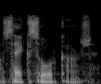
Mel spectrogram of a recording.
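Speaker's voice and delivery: ordinary delivery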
